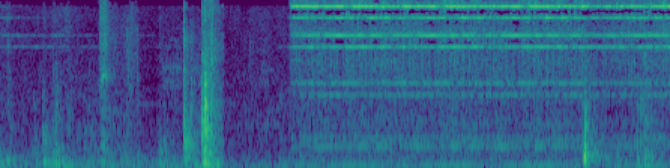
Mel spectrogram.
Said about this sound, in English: I think I hear the phone ringing in the other room. Let's go answer it.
